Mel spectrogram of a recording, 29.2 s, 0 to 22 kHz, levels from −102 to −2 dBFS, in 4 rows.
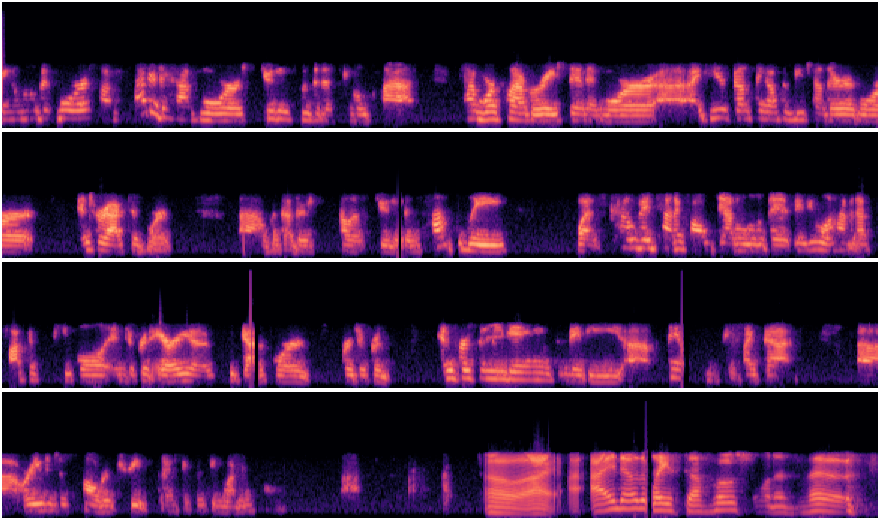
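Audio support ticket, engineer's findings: Damaged data in a compressed stream: short chirp/blip bursts at 10.59–10.66 s, 16.65–16.75 s, 20.23–20.29 s and 27.23–27.33 s, each 50–100 ms. Component: decoder input / compressed file. Mechanism: corrupted frames misread or rejected; decoder loses frame sync and resyncs at the next header. Spectrogram: brief broadband or smeared blocks standing out from surrounding sound. Waveform: abrupt, irregular segment with hard edges at each burst.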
